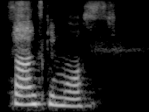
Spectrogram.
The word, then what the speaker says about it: Sanski Most: Sanski Most.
